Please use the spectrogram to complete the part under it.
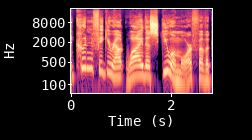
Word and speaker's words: skeuomorph: It's spelled S-K-E-U-O-M-O-R-P-H.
